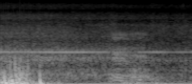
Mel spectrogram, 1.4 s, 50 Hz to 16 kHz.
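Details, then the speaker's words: Cheap 12 V mini split AC in a Cirrus 620 truck camper, R134-charged, compressor relocated under the bed next to the fan: deep steady hum with high tone as the compressor ramps up smoothly, no rattle, drawing about 687 W. "But yeah, now you can hear it really ramp up. Uh the temperature should rapidly come down."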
